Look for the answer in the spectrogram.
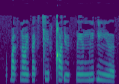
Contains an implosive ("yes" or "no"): yes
